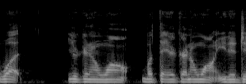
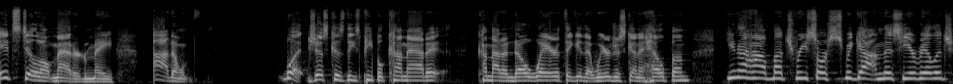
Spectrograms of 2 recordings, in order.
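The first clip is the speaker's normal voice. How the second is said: high-pitched, bickering, arguing right back; 9 semitones higher than usual. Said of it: "overhear a little bit of bickering".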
